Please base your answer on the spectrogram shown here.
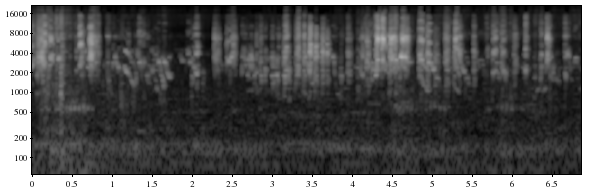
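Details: Budgerigars from a second breeding clutch chatter with rapid, scratchy high chirps and squawks in overlapping bursts.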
